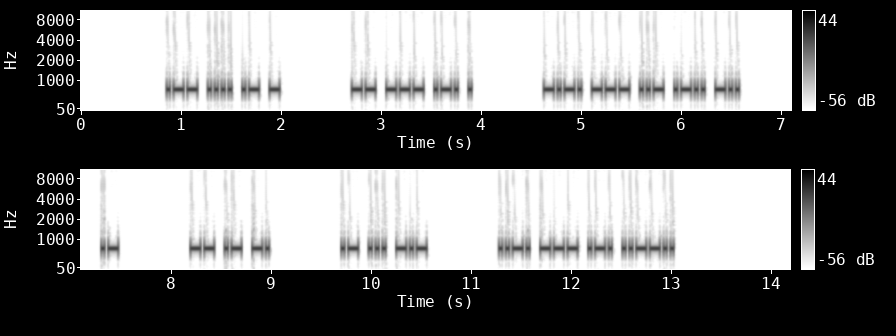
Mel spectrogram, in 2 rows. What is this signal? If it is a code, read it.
Morse code, heard as a keyed tone, about 34 wpm, 700 Hz. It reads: WHAT MORE COULD A MAN ASK FOR?
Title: 3x Word-Spacing - Sentences from Top 200 Words - 35wpm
